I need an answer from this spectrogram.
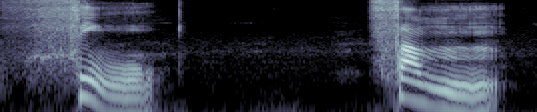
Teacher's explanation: sometimes they do it quietly like at the beginning of thing thumb this sound is called the unvoiced th sound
